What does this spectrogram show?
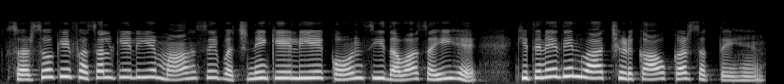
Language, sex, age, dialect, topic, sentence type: Hindi, female, 25-30, Garhwali, agriculture, question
